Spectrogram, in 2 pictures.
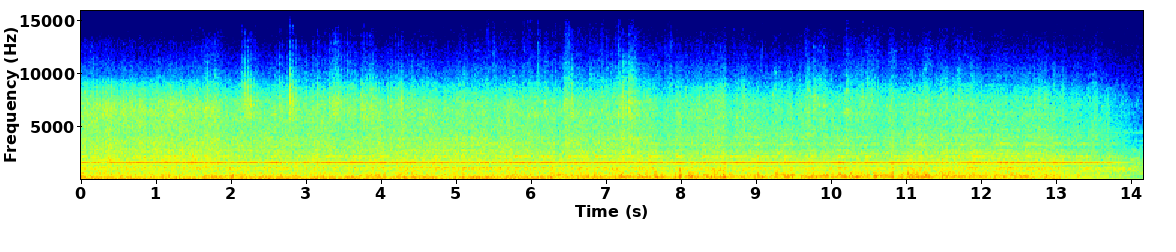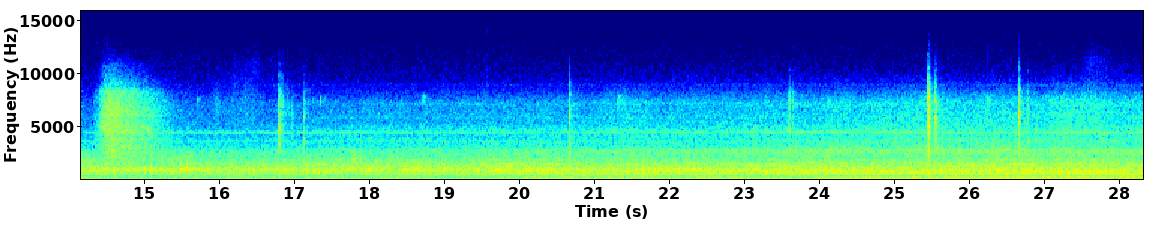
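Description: Freight train of hooded steel coil cars rolling past at close range, wheels running on the rails with a steady high squeal. About 14 seconds in it cuts to a quieter, steady low rumble.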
